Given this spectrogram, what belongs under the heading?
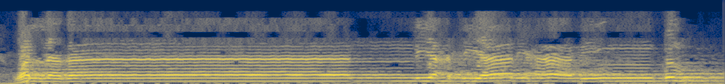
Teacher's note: ومعنى هذا أن المشار إليه بكلمة مكن وهو ابن كثير المكي قرأ بتشديد النون في هذه المواضع التي ذكرت في هذا البيت فيقرأ هكذا: واللذان يأتيانها منكم، بمد ست حركات لأنها عندئذ مد لازم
